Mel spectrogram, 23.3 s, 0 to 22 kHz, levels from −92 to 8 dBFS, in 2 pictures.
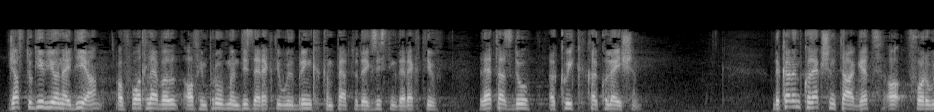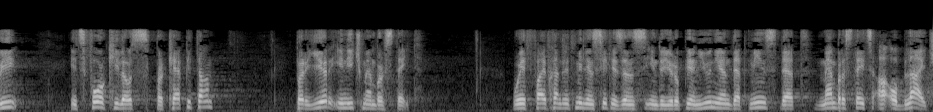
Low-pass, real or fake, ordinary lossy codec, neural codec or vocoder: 7.2 kHz; real; none; none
